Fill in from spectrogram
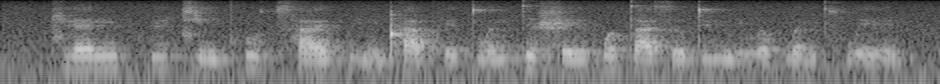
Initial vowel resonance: oral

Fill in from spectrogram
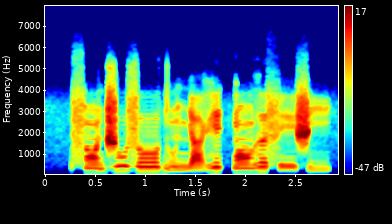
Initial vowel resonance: nasal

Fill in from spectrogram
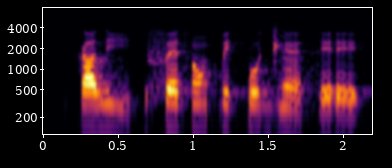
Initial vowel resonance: oral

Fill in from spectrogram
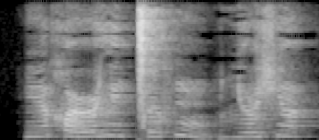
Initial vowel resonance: nasal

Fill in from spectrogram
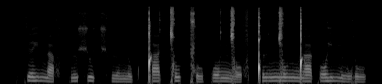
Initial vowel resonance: oral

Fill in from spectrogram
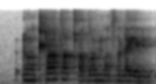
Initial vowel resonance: nasal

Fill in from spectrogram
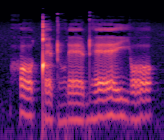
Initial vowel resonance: oral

